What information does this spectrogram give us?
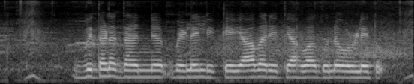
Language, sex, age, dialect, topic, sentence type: Kannada, female, 25-30, Coastal/Dakshin, agriculture, question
